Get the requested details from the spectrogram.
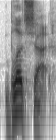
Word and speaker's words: Bloodshot: Um, but we're talking about Wonder Woman 1984, the only live action comic book outside of Blood spot, blood spot. I completely butchered that. Um, ooh, it's a Vin Diesel movie. I know the character intimately. I've read his comics. I'm trying. That, that's gonna Bloodshot.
